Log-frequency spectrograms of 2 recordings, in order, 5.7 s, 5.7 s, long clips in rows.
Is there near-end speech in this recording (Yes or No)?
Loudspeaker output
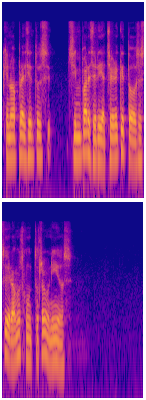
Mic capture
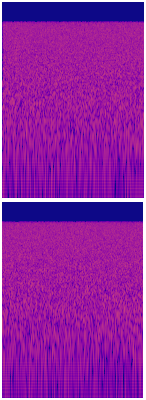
No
